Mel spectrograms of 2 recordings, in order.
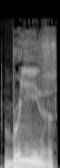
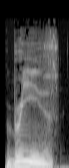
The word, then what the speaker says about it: breathe: now listen carefully because the noun and the verb are pronounced quite differently the noun is breath breaths but the verb is breathe breathe so practice that a bit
